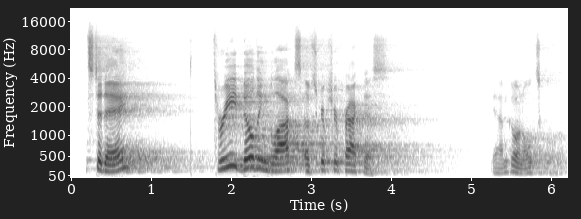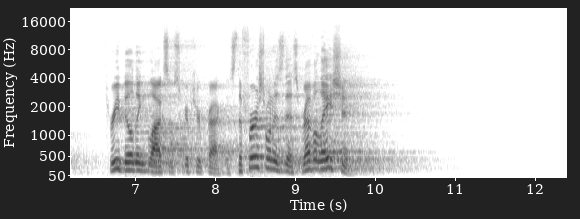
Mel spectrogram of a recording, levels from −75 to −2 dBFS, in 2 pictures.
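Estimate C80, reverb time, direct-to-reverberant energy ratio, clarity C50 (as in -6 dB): 11.0 dB, 2.0 s, 9.0 dB, 9.5 dB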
